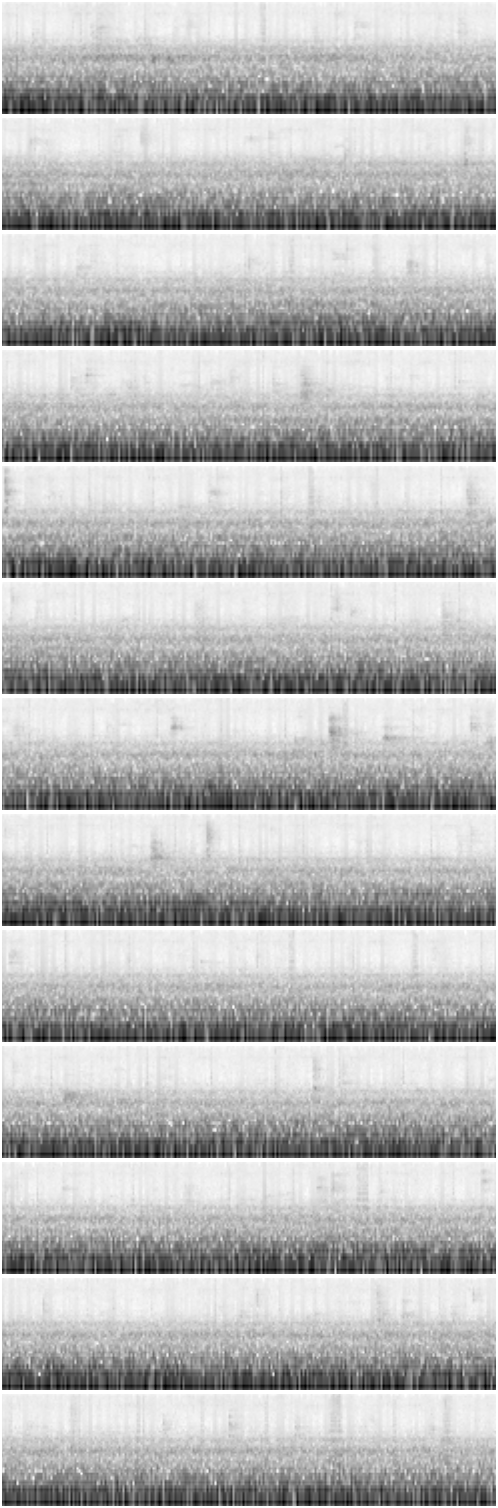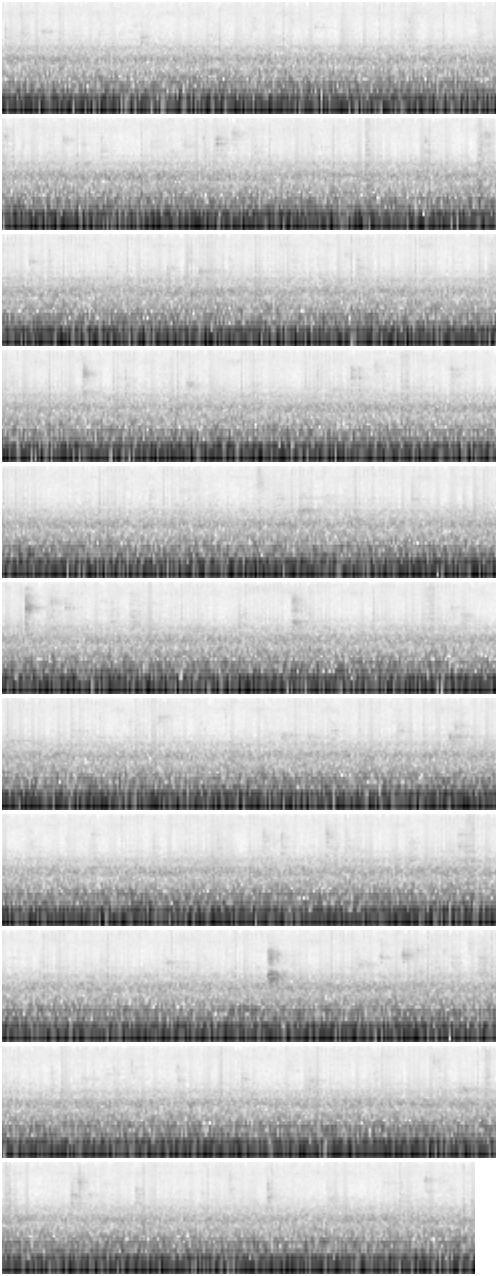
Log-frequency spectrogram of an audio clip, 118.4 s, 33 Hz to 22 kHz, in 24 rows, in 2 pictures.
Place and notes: river Traun railway bridge, Linz - under bridge ambience
00:23 river Traun railway bridge, Linz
